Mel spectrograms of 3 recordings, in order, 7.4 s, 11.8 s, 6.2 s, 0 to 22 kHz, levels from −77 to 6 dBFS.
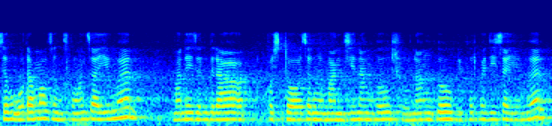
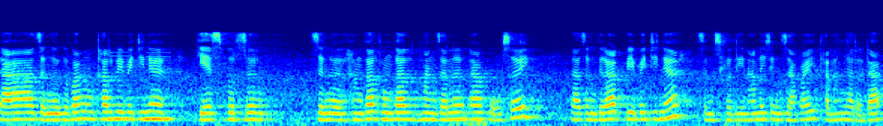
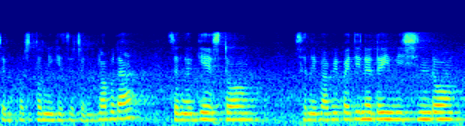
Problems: low volume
